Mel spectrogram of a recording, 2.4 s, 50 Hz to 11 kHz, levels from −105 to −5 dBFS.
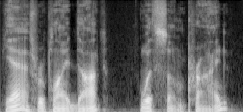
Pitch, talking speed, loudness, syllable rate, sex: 95 Hz, 150 wpm, -20 LUFS, 4.2 syllables/s, male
